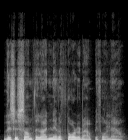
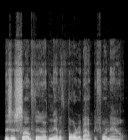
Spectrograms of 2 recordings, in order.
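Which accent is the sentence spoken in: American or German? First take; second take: American; American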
